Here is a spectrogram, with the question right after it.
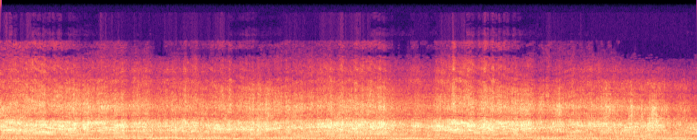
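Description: Dirt race cars on a final hot lap at Lucas Oil Speedway, a dense, continuous engine roar that stays loud and steady, with several cars blending together and no clear gaps.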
